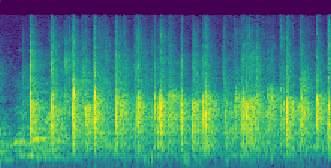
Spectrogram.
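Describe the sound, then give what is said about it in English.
A crowd applauds steadily during a Bible sermon, dense clapping at moderate volume, with some overlapping vocal sounds mixed in beneath the claps. “And those of you are not clapping, give me one reason why you are not clapping.”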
